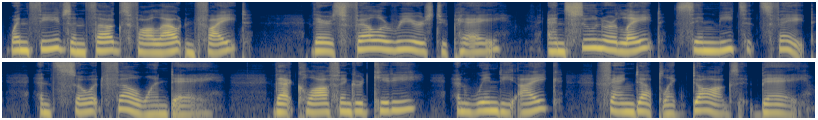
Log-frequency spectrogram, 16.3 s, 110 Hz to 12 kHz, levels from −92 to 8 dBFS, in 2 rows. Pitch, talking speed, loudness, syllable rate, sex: 200 Hz, 150 wpm, -18 LUFS, 3.7 syllables/s, female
